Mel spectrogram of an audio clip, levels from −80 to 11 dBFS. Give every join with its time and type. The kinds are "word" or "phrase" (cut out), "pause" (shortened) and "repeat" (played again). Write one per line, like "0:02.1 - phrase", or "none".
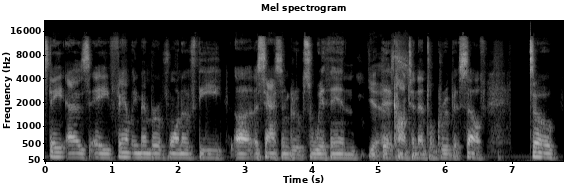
0:02.7 - pause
